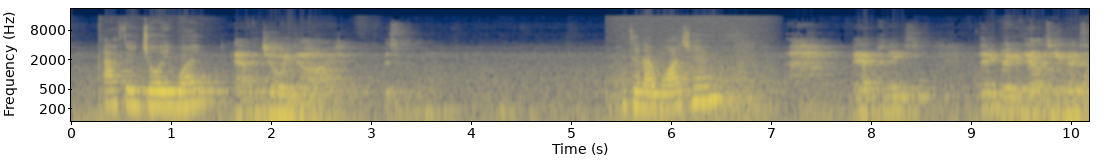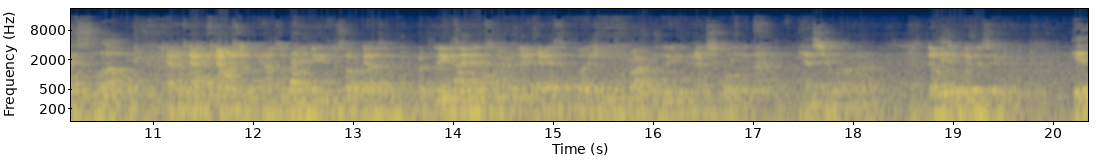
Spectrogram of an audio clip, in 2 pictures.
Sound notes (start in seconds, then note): 7.6 sighs; 11.2 audience chuckling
